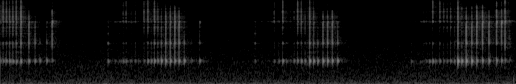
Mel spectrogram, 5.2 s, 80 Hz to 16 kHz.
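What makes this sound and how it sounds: A small brown spotted cowrie shell, hard, glossy and hollow, is held in the fingers and tapped with long manicured nails. Four quiet bursts of rapid, crisp clicks sound with a hollow tone near 1 kHz and bright upper overtones, each tap dying away almost instantly.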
